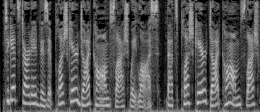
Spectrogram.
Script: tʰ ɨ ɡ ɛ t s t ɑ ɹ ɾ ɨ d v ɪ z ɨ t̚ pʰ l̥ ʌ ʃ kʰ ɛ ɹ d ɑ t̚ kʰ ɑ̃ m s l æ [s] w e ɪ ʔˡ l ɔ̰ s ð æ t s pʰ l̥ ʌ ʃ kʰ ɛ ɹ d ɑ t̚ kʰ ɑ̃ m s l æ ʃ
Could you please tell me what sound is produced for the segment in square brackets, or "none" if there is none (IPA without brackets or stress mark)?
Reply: ʃ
